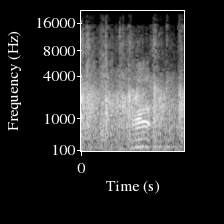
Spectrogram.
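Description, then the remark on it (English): An audience at a technical talk about optimizing zbus claps in a dense, steady patter of many hands that holds at an even loudness throughout, with a brief voiced tone rising out of it midway. “I think you should wait, and you're not disappointed before you clap.”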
